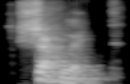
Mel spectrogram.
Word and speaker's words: chocolate: Chocolate. 3, Christian, 3. What about 2? Listen to me. Chocolate. Chocolate. Yes, this is 2 syllables, guys, pronunciation.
